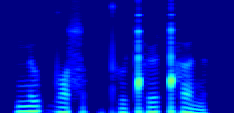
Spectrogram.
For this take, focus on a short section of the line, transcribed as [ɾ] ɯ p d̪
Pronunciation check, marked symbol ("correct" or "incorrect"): incorrect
